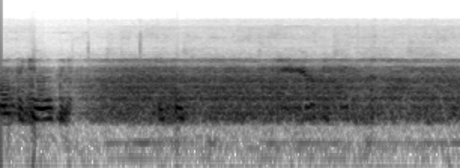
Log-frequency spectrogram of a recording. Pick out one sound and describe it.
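A radio hisses with steady static.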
